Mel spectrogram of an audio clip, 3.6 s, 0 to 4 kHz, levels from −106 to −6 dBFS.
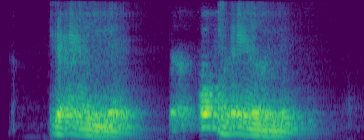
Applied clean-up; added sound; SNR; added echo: neural mask model DeepFilterNet 3.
